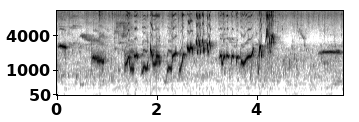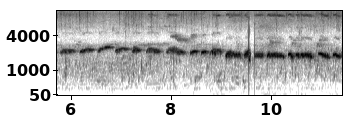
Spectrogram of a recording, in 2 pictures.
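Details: White-rumped shama in the wild over the sound of running water: a varied burst of rich whistled and slurred phrases, then a long even series of quick repeated whistled notes.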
